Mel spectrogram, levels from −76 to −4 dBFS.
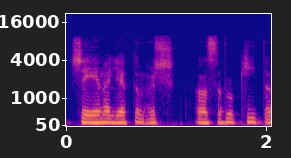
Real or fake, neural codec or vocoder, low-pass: fake; codec, 24 kHz, 0.9 kbps, WavTokenizer, medium music audio release; 9.9 kHz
